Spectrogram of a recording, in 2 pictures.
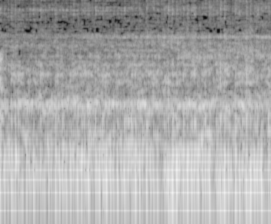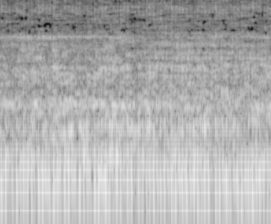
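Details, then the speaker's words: Small gasoline water pump engine at raised rpm after cleaning carburetor to fix misfiring from disuse: quick even firing pulses with no misses or stumbles; running cleanly. "subakan naman natin ditas yung rbm niya Ayun mga Sir okay na okay na maganda na yung andar"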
